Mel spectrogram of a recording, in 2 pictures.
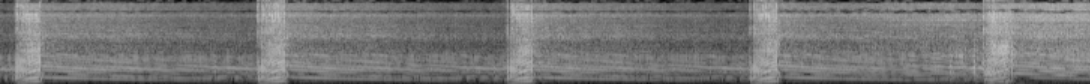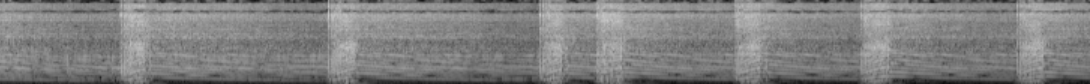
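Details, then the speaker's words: McCulloch chainsaw warming up after a starting trick: blipped about every second and a half, revs rising sharply and settling smoothly, blowing smoke as it warms; healthy two-stroke, normal warm-up running. "So, did you guys hear how the saw kind of how it got warm? Blew all the smoke. This is a crazy saw, friends."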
